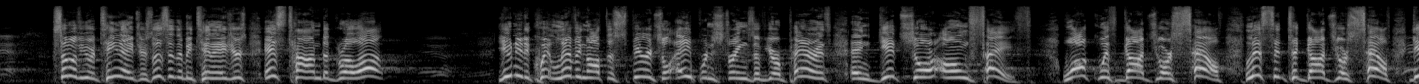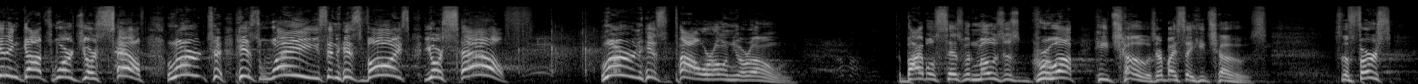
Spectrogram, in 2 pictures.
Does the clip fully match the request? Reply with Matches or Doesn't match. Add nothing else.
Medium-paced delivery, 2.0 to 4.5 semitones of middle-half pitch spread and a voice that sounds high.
Doesn't match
